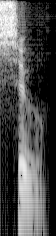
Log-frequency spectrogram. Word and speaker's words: Tsu: think is TSU and it's pronounced Sue Tristan Sue Tristan I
